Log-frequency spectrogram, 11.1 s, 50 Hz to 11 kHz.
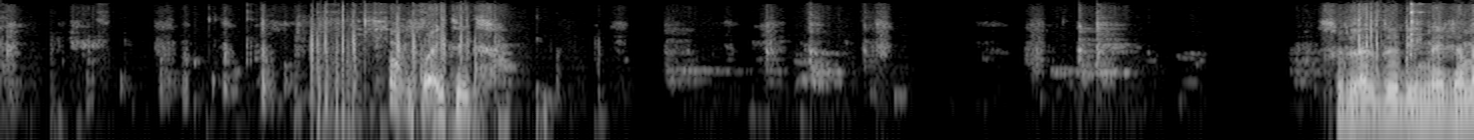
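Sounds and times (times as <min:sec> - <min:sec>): man talking: 0:02.9 - 0:03.9, 0:09.9 - 0:11.0.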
